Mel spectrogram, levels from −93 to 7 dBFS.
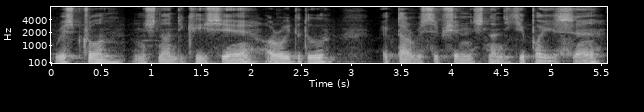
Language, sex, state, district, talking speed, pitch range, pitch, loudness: Nagamese, male, Nagaland, Dimapur, 130 wpm, 100-105 Hz, 105 Hz, -18 LUFS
